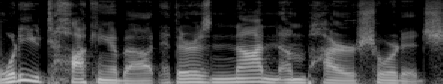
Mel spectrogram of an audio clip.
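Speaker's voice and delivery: plain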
